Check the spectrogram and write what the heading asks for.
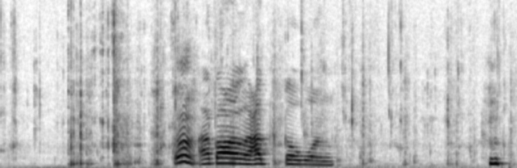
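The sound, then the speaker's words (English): Crisp crunching of freeze-dried Skittles candy being chewed in bursts of brittle crackles, interrupted midway by a voice making a drawn-out sound and a brief spoken remark. “It tastes like less crunchy Skittles.”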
